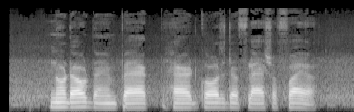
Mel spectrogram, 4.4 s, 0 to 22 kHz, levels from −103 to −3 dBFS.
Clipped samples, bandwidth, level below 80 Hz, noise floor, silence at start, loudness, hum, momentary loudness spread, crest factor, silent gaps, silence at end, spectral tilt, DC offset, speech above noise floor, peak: under 0.1%; 16.5 kHz; -68 dBFS; -38 dBFS; 0.1 s; -19 LUFS; none; 22 LU; 18 dB; none; 0 s; -6 dB/octave; under 0.1%; 19 dB; -2 dBFS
